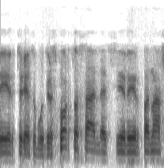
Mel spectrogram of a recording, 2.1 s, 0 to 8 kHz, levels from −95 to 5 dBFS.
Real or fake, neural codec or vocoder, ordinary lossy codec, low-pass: real; none; AAC, 32 kbps; 7.2 kHz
